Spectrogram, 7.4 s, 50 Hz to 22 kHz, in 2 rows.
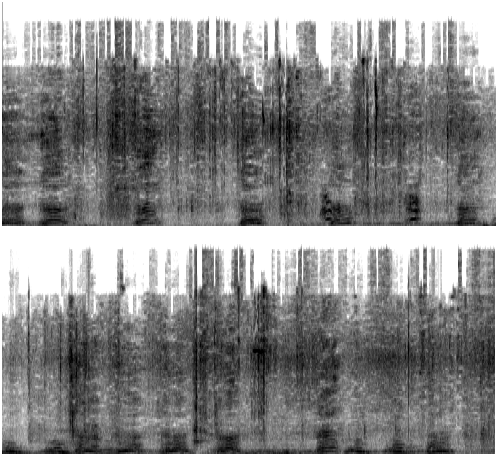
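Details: Hançer, a purebred Kangal dog whose sire is Kurtboğan, recorded 26 April 2024, barks steadily and repeatedly, roughly one to two barks per second. The barks are resonant and throaty, with a human voice and handling noise in the background.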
